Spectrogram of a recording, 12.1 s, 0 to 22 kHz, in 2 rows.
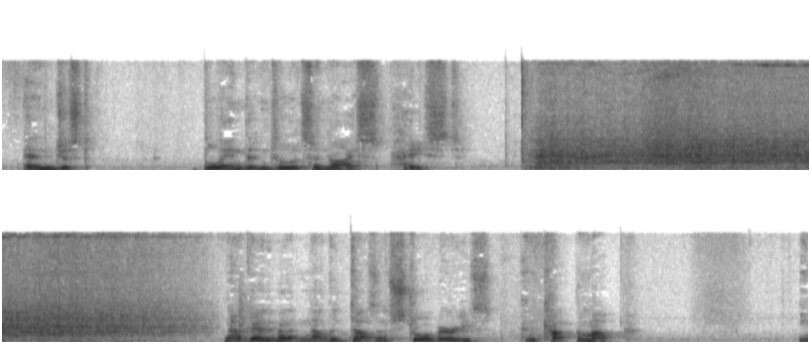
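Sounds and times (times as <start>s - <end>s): blender running: 3.9s - 7.7s.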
